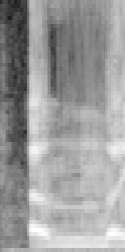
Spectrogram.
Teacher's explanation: Ada nun sukun lalu berhadapan dengan salah satu huruf idgham, di sini huruf lam ya, dan termasuk idgham bila gunah. Jadi cara membaca nun sukun tersebut itu harus dimasukkan ke huruf lam ya, tanpa ada gunah ya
